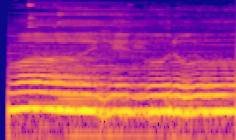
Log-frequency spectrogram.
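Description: Harmonium drone with a voice holding a long sung note in Sikh Gurbani kirtan, the note sliding and bending in pitch near the end. The music starts abruptly at the very beginning.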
